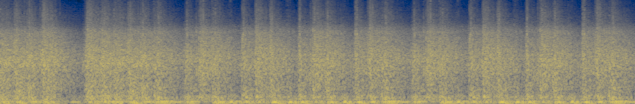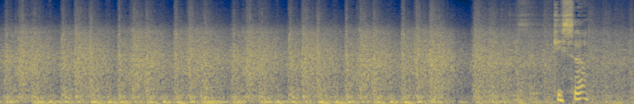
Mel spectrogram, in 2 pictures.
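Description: A theatre audience stamps its feet in a long ovation after a play, a loud, steady rhythmic pounding of thuds that keeps up for the whole stretch with a dense crowd noise underneath.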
